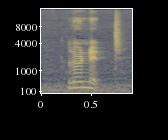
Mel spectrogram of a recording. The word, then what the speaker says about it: learned: Thì các em hiểu rằng là ở đây người ta cho cái từ này là learned. Chúng ta đọc là learned.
